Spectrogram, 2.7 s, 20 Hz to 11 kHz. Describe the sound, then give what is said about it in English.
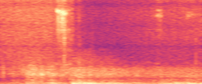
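A deep, rolling rumble of thunder swells and lingers over a steady hiss of falling rain at 10:30 in the morning, with 22 degrees outside; loud, with no voices. “It's 10:30 and it's thundering and raining.”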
